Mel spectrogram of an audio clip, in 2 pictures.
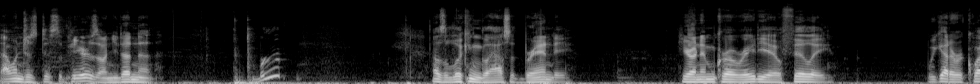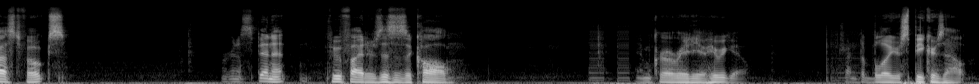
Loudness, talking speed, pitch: -18 LUFS, 145 wpm, 95 Hz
